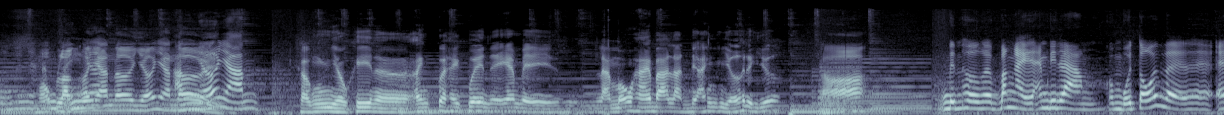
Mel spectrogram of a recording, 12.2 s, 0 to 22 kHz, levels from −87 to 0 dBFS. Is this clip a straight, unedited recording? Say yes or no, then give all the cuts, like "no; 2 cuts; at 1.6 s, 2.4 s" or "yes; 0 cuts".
no; 1 cut; at 9.2 s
